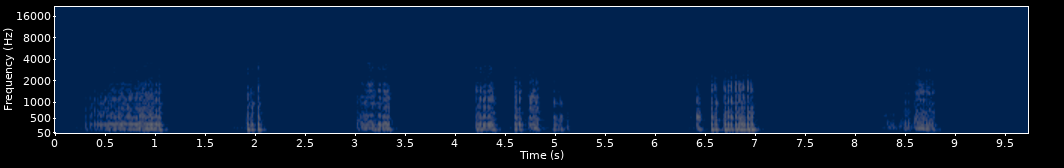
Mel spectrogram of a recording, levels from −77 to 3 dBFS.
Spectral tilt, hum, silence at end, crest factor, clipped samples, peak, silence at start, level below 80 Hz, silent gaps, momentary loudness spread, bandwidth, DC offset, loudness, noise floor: -6 dB/octave; none; 0.8 s; 24 dB; under 0.1%; -32 dBFS; 0.2 s; under -90 dBFS; none; 12 LU; 11 kHz; under 0.1%; -54 LUFS; under -90 dBFS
